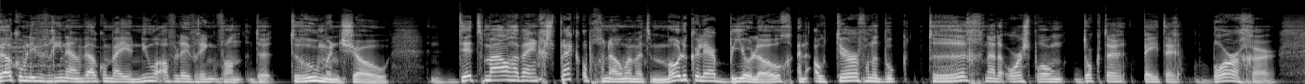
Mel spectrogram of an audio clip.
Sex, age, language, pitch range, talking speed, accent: male, 20-39, English, 110-140 Hz, 160 wpm, Dutch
